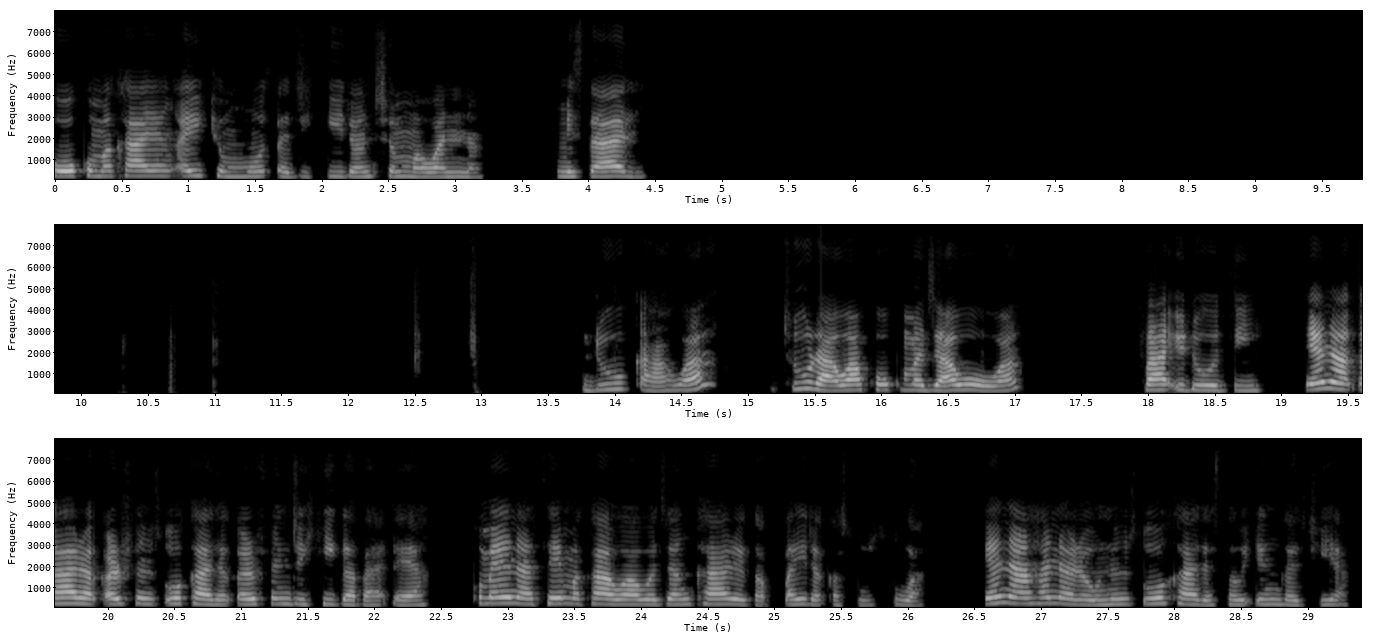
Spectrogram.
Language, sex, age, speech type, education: Hausa, female, 30-45, spontaneous, tertiary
